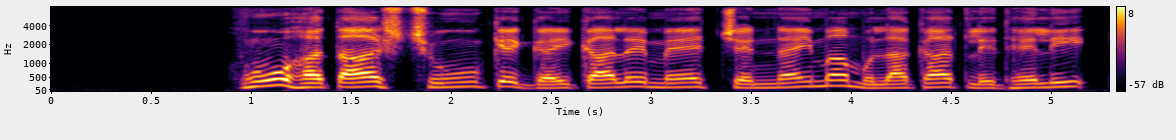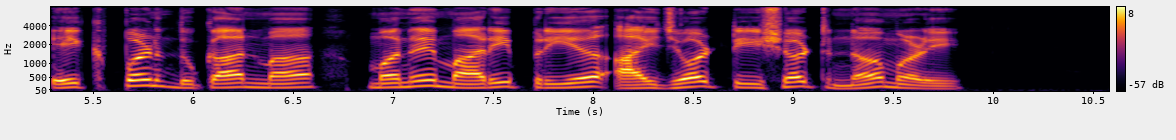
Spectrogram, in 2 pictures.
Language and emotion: Gujarati, sad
